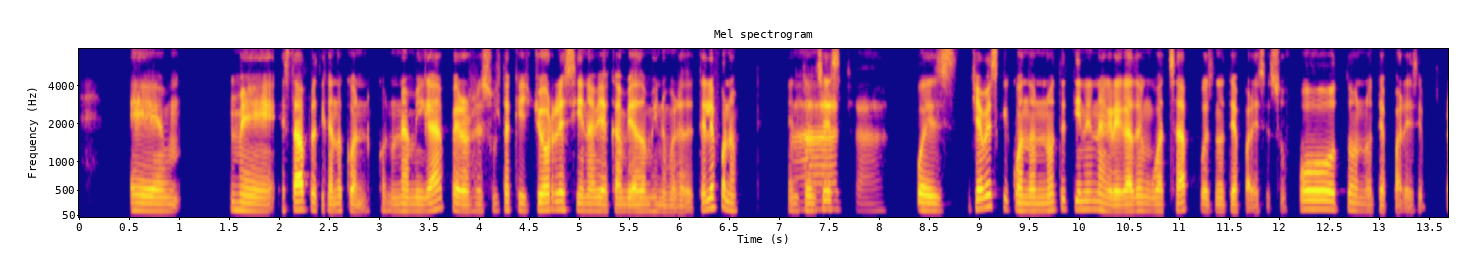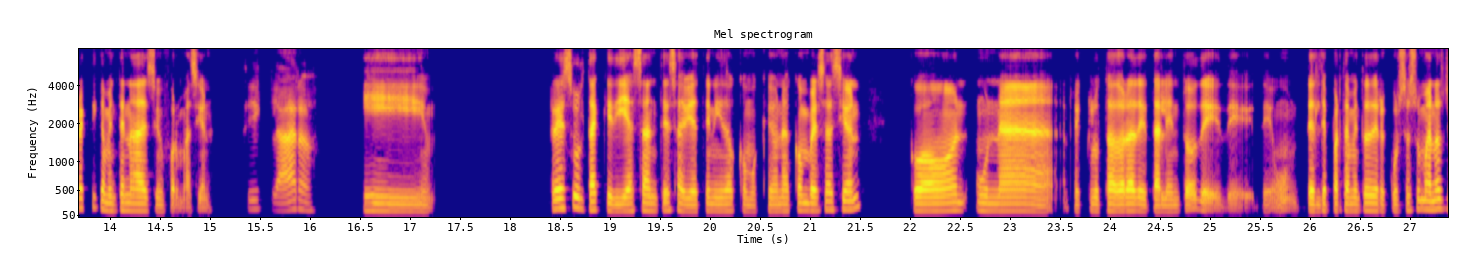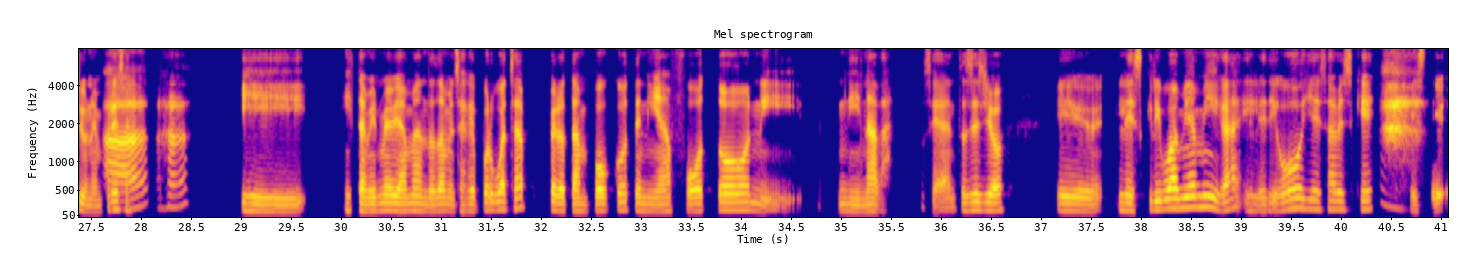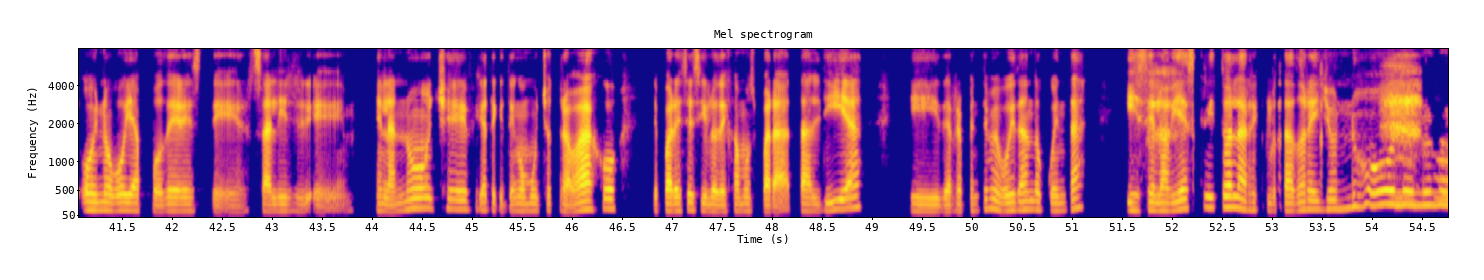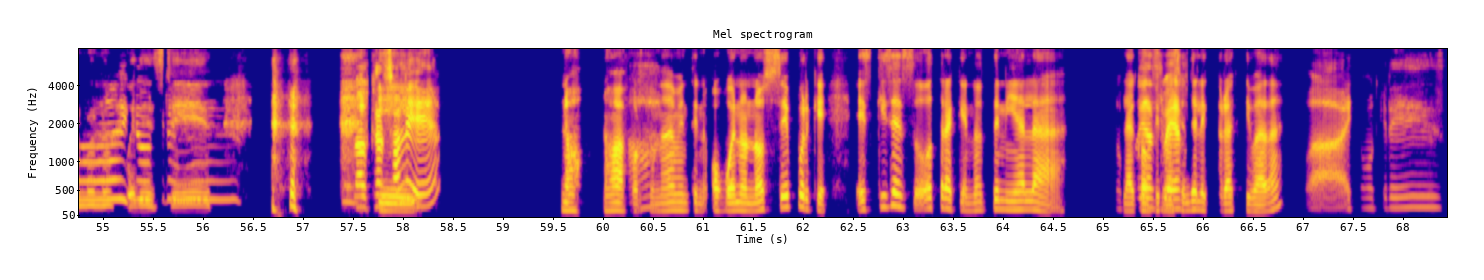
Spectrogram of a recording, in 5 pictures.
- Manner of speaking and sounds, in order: laugh; chuckle
- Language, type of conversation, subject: Spanish, podcast, ¿Cómo han cambiado las redes sociales la forma en que te relacionas con tus amistades?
